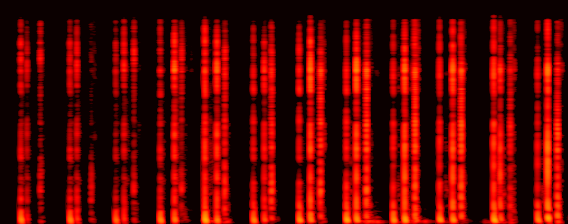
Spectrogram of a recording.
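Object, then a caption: Small cardboard box. Fingertips and short nails tap on the sides of a small, hollow, printed cardboard retail box of foam earplugs held in hand close to the mic. The taps come in quick, irregular bursts of two or three, each a dry, hollow knock with a low thud and a bright papery click. They stop dead with no ring, leaving short silences between bursts.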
